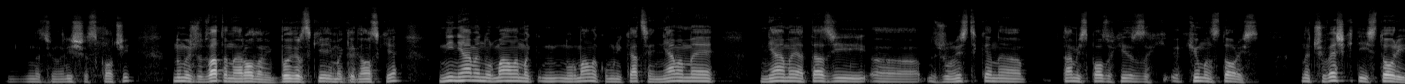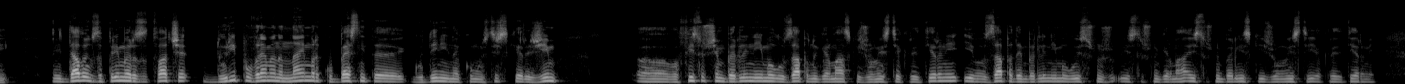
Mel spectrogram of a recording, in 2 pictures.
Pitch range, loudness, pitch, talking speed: 130-155 Hz, -31 LUFS, 140 Hz, 140 wpm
